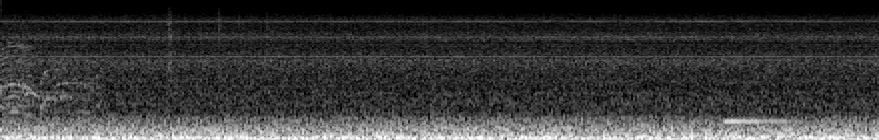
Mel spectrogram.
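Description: Steady airliner cabin noise: an even, low rumble of engines and airflow heard from inside the passenger cabin. A brief steady tone sounds near the end.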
